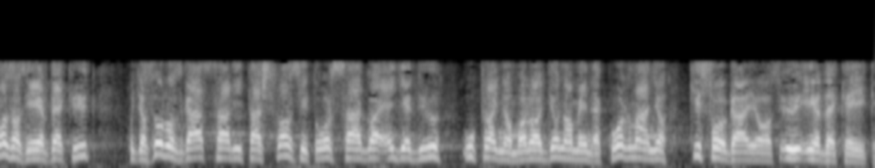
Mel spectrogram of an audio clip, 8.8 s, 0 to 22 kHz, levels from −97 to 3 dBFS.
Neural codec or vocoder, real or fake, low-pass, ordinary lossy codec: none; real; 5.4 kHz; none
